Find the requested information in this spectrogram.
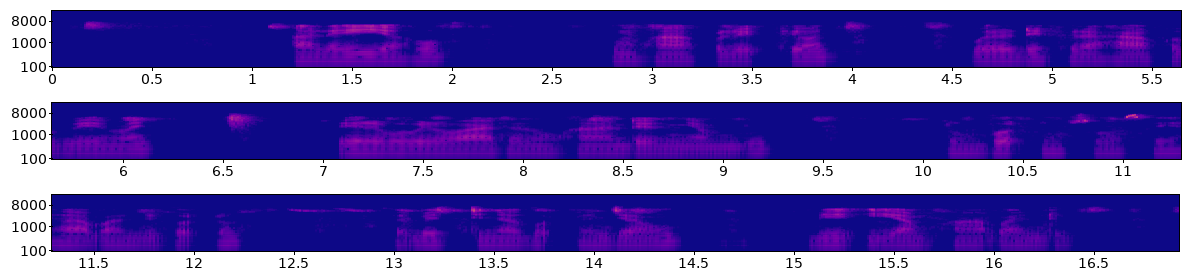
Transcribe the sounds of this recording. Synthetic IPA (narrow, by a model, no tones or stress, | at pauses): ʔalajjaɦɔ | ɗumhaːkɔlɛɗːɛɔn | ɓɛɗɔdefiɾaɦaːkɔbɛmaj | fɛɾɛbɔɓɛɗɔwataɗumhandɛɾɲamdu | ɗumboɗːumsɔsɛɦaɓandiɡɔ̰ɗːɔ | ɓɛ̰ɓedːinaɡɔ̰ɗːɔnd͡ʒamu | beːʔijamhaɓandum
